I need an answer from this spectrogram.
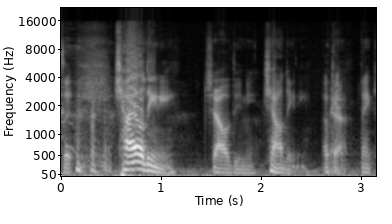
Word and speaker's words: Cialdini: Is it Cialdini? Yeah. Okay. I finally know how to pronounce it. Thank you. I always have to be like, I don't know how to pronounce it. Cialdini.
